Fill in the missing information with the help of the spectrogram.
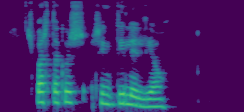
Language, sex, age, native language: Icelandic, female, 40-49, Icelandic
